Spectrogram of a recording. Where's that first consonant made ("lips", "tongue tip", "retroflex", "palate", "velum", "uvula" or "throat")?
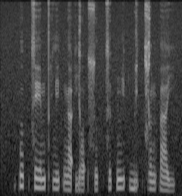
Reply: lips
